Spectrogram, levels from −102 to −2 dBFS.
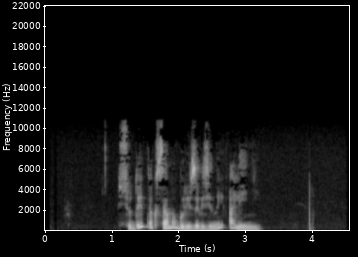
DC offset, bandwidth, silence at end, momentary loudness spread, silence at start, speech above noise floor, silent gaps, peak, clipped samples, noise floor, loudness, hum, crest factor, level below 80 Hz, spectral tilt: under 0.1%; 11.5 kHz; 1.35 s; 20 LU; 1.1 s; 47 dB; none; -12 dBFS; under 0.1%; -76 dBFS; -29 LUFS; none; 20 dB; -78 dBFS; -4 dB/octave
